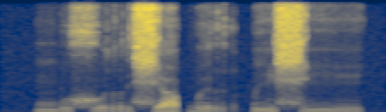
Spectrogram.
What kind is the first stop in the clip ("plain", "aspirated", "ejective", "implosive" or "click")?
implosive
